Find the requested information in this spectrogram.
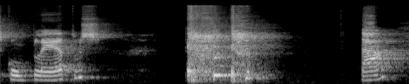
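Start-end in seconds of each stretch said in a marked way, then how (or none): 1.9-2.7 sudden dry cough. Real, not acted. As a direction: cough sharply mid-sentence. Coughing mid advice.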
